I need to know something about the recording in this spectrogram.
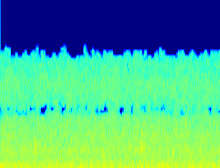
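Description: Steady, even hiss of background noise.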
